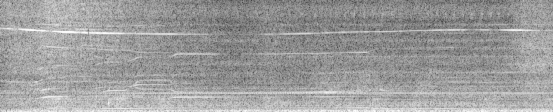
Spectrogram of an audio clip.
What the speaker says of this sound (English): Great flying plane.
